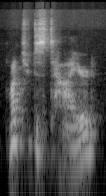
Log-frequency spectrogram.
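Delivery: ordinary delivery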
